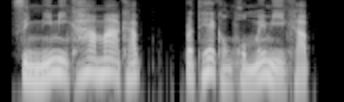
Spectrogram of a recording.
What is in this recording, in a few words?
Thai, basic thai phrases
